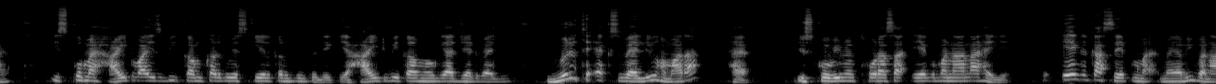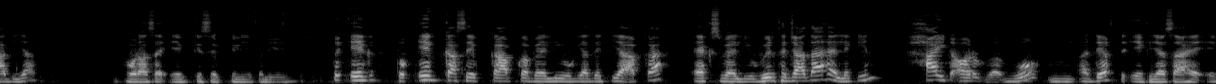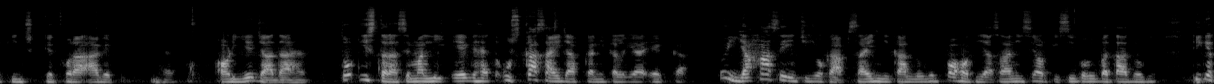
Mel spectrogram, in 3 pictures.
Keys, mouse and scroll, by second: 0.8 r, 1.6-2.5 click, 2.2 w, 4.9-5.8 alt+middle drag, 7.8 r, 8.8-9.5 click, 9.5 w, 9.8-11.0 alt+middle drag, 12.3 alt+w, 13.4 r, 14.1-14.8 click, 14.7 w, 16.1-16.7 alt+middle drag, 24.4-24.8 scroll up 2, 24.8 z, 25.3-25.9 alt+middle drag, 27.6 scroll down 1, 27.9 alt+middle click, 28.2 w, 28.7-32.1 middle drag, 35.0 click.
